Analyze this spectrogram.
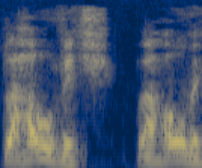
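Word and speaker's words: Błachowicz: I think that's Oh, how Blachowicz. That's how you say it.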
